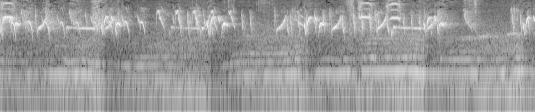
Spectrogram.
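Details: Cipoh kristal (common iora) dueling a prinia in a recording meant for training caged birds: quick, high, repeated chirping phrases with short pauses, over a low steady droning tone.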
